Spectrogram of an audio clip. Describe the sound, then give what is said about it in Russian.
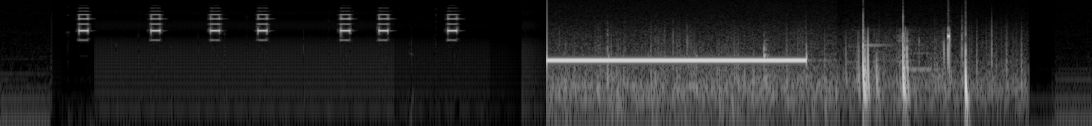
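Seven short touch-tone beeps in quick uneven succession as a telephone number is dialed in Moscow at ten in the morning, then a long steady ringing tone, followed by clattering clicks like a handset being picked up. No one speaks. “А где здесь телефон?”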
